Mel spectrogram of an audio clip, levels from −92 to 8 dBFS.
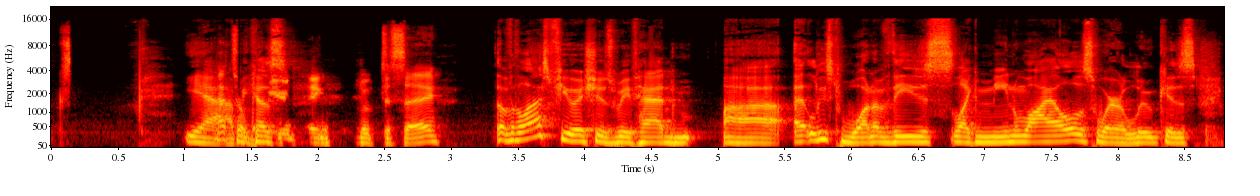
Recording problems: squashed, flat; heavily

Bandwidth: 16 kHz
